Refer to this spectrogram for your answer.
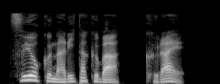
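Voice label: anime, Japanese, Hilarious Anime Quotes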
